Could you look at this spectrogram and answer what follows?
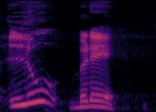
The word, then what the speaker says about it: Louvre: Louvre. Se pronuncia Louvre. Tú deberías saberlo y no yo.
